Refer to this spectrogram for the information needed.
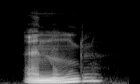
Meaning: nail, fingernail
- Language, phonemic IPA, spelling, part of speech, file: French, /ɔ̃ɡl/, ongle, noun, Fr-ongle.ogg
